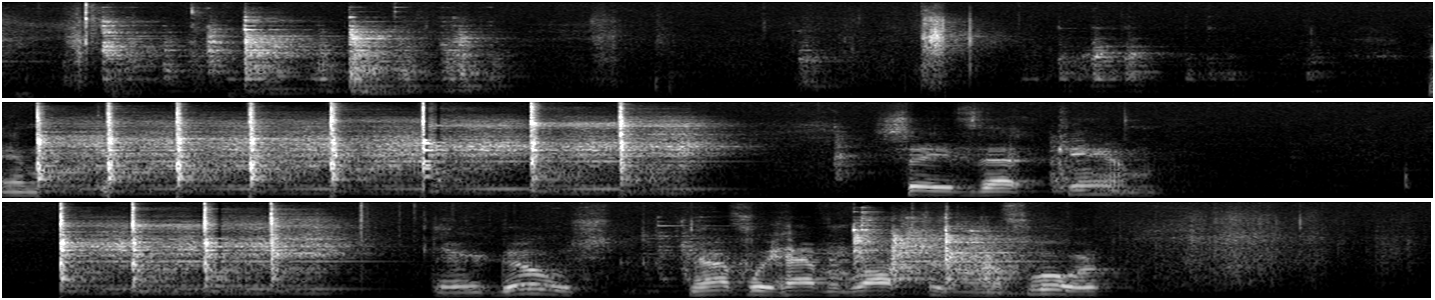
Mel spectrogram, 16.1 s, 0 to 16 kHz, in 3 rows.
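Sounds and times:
hammer striking metal punch: 5.5 - 8.2, 10.9 - 12.2
metallic ringing: 5.5 - 8.2, 11.0 - 12.2.

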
